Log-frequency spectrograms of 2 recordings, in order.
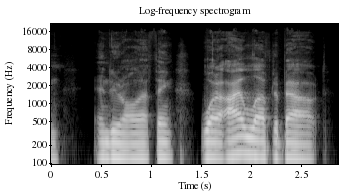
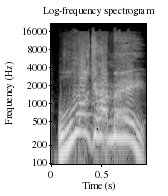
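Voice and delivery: mock commanding shout; slower than usual. Ordering John to stop hiccuping, hammed-up shout. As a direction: bark it like a drill sergeant.

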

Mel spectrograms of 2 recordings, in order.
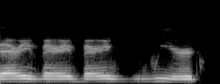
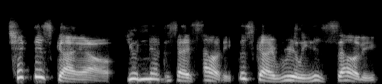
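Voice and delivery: higher, hyped-up influencer voice; lightly voiced excited influencer; 7 semitones higher than usual. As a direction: hype the clip to followers. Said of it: "He's like".

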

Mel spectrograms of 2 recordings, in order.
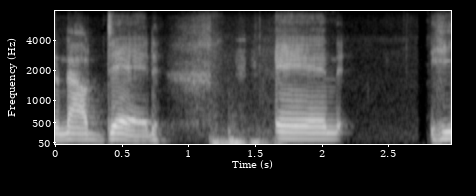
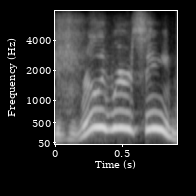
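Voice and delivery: baffled retelling; 14 semitones higher, faster than usual. Retold or imitated. Retold reaction, I was just like.

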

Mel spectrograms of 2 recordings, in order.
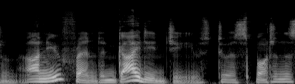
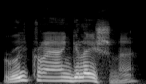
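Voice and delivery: higher-pitched pondering; musing; 10 semitones higher, 5 dB louder than usual. A narrator's reading. Thin don considering the survey story, musing. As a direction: turn the word over with interest. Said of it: "the thin man mused".

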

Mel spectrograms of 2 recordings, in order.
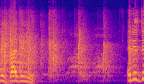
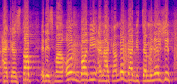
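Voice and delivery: ordinary delivery

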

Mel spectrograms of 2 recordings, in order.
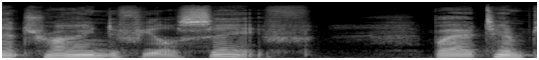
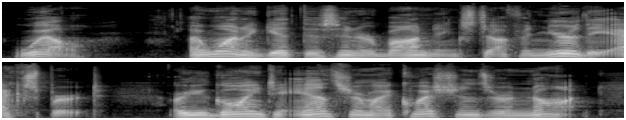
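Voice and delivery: pushy and demanding, louder, quick on the middle; challenging tone; 7 dB louder than usual. Retold or imitated. Client challenging her therapist for answers, demanding and loud. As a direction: press for answers, impatient. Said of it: "with the same challenging tone".

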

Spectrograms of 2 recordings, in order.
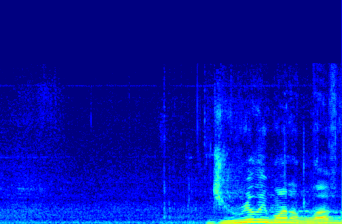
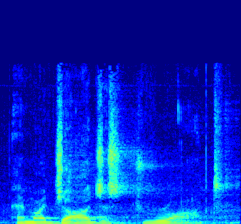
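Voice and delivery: stunned quiet; 7 semitones lower, 7 dB quieter, much slower than usual. Real, not acted. Stunned moment in the story.

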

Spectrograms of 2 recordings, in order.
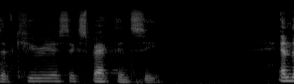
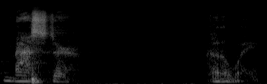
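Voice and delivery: voiceless whispered surrender; soft whispered yielding; low whisper; 4 dB quieter than usual. A narrator's reading. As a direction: barely breathe "cut away". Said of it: "whispering low".

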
